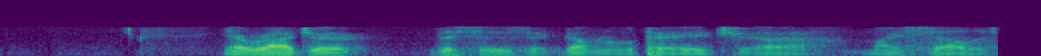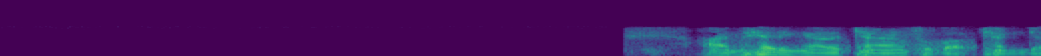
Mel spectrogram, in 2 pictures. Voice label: voicemail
